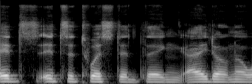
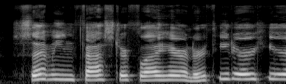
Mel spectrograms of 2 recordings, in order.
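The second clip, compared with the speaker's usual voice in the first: Rubber's voice; 9 semitones higher than usual. Acted.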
